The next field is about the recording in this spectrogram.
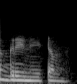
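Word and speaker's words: granatum: पूनिका पी यू एन आई सी ए पूनिका ग्रेनेटम ठीक है पिका ग्रेनेटम जी आर ए एन ए टी यू एम ठीक है पिका ग्रेनेटम पम ग्रेनेट का साइंटिफिक नेम होगा ठीक है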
